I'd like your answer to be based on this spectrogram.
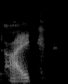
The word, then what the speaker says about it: Icke: Last name is Icke, and a lot of people don't know how to pronounce his name, but I've seen many of his videos. He pronounces it Icke.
